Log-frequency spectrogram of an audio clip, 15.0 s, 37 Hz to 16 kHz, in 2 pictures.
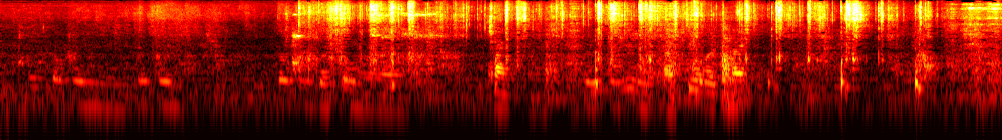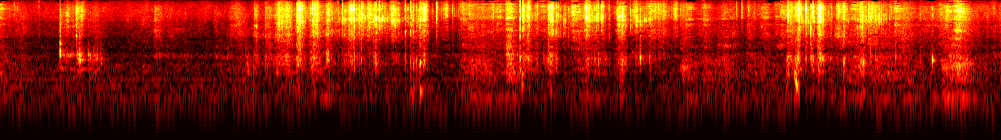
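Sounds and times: plastic glove crinkling: 2.1s - 7.3s, 9.3s - 15.0s.

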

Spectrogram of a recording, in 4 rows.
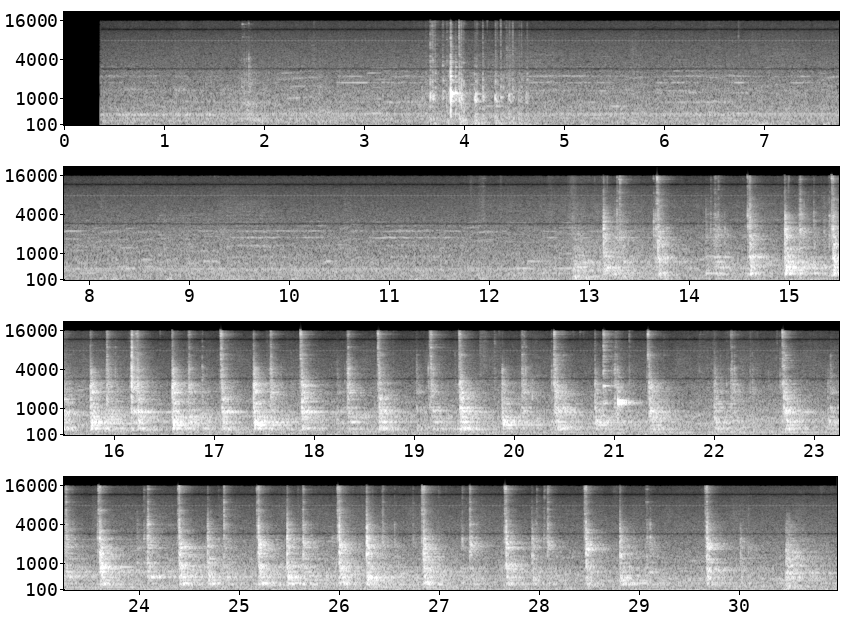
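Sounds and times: sharp metallic clanks: 12.8s - 30.9s.

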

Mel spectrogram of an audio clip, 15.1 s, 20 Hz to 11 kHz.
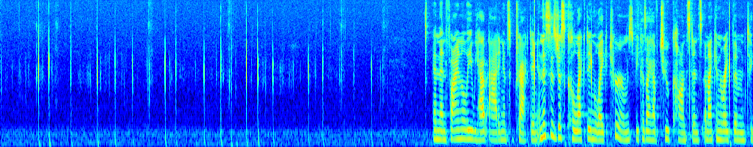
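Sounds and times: stylus tapping on tablet screen: 0.0s - 7.8s, 10.2s - 12.8s
faint low hum: 0.0s - 15.0s.

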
